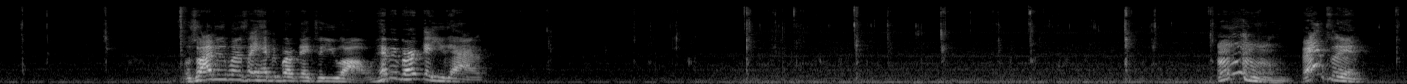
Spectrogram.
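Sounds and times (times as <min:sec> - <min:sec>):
person chewing food: 0:00.0 - 0:01.9, 0:04.9 - 0:13.0, 0:13.7 - 0:14.0.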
